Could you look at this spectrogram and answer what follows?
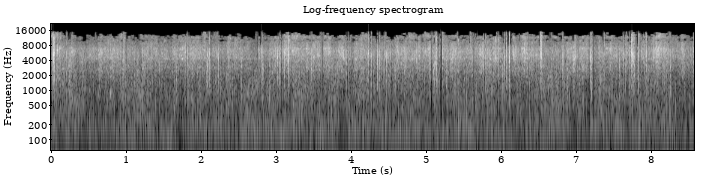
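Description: Loud wind buffeting the microphone at an open window of a moving train, over the steady rumble of the train running on the rails.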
